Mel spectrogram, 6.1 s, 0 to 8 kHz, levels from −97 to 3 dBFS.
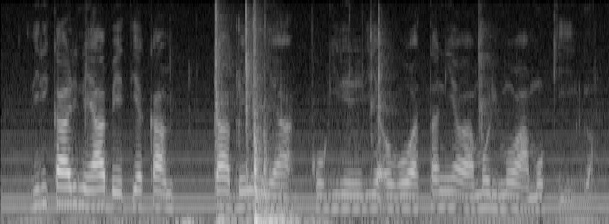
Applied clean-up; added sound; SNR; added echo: none; Door; 4 dB; none.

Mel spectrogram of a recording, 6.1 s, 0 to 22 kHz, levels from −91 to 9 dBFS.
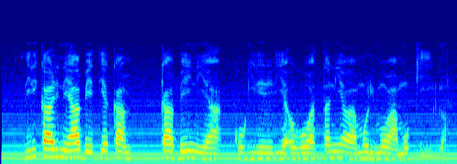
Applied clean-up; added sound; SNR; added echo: none; none; none; none.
